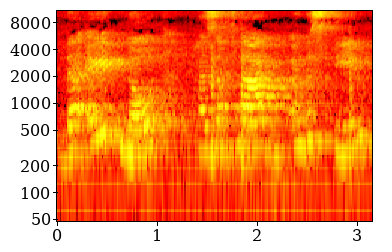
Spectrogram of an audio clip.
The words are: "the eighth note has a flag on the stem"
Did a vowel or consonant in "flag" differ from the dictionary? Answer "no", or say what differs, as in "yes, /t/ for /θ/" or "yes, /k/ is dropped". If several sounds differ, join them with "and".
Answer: no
